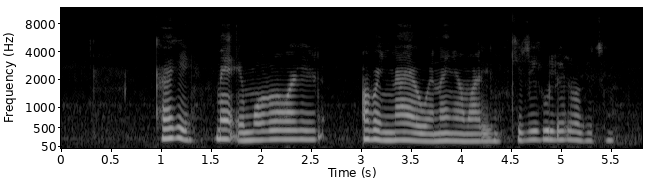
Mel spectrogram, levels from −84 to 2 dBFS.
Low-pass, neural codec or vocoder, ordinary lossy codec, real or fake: none; codec, 24 kHz, 3.1 kbps, DualCodec; none; fake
